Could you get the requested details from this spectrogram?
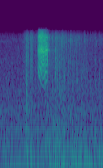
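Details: Magpie attacked without warning by another magpie in a woodland near Hereford, UK: a single loud, harsh, rasping burst lasting about a quarter second, preceded by faint rustling, over quiet background hiss.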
